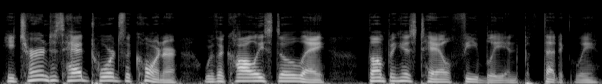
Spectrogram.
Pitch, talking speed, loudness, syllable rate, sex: 130 Hz, 180 wpm, -19 LUFS, 5.5 syllables/s, male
